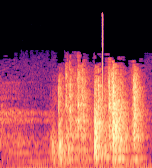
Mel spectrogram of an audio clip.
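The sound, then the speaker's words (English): A front door is unlatched and pulled open: a short burst of rattling and clunking knocks with a sharp click in the middle, heard with no one speaking. “Steed limped across the room, down the small passage, and opened the door.”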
